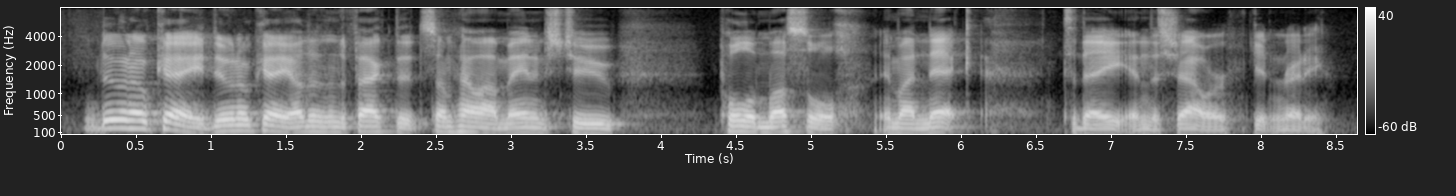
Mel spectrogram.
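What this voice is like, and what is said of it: Southern American accent. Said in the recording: “if you guys think I have a southern accent”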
